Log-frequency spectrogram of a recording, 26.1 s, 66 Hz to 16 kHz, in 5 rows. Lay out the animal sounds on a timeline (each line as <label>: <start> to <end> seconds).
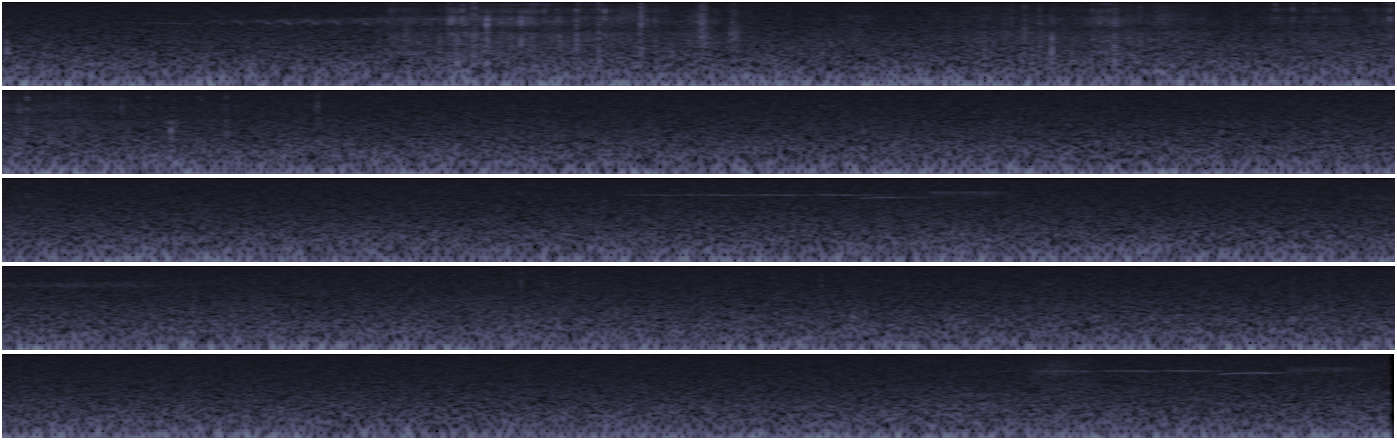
Black-throated Blue Warbler (Setophaga caerulescens): 0.5 to 1.7 seconds
Black-throated Green Warbler (Setophaga virens): 1.2 to 2.4 seconds
Black-throated Green Warbler (Setophaga virens): 12.7 to 14.4 seconds
Black-throated Blue Warbler (Setophaga caerulescens): 15.4 to 16.4 seconds
Black-throated Green Warbler (Setophaga virens): 24.3 to 26.1 seconds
